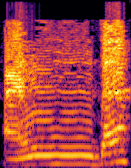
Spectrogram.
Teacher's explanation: عند الله، عند الله الكلمة كلها مرققة والنون ساكنة إخفاء حقيقي بغنة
